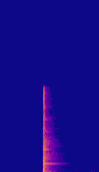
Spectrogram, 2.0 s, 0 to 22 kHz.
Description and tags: Hitting Metal 09
metal, dispose, hit, metallic, iron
